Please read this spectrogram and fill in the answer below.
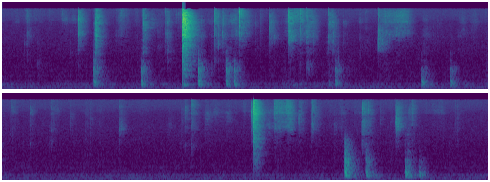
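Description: Clicks, knocks and short rustles of a phone and its packaging being handled as it is unboxed, in two flurries, the first about a second in and the second about nine seconds in.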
